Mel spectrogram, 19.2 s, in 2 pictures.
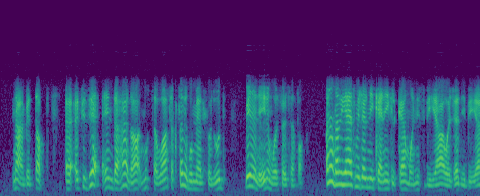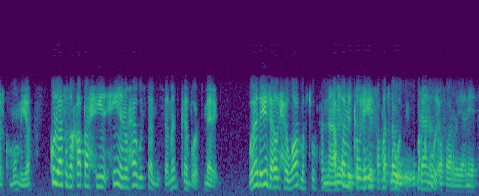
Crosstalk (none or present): present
